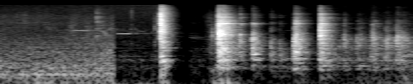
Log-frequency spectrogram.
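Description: A handful of sharp clicks and knocks in the second half, about five in under two seconds, over quiet room tone.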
